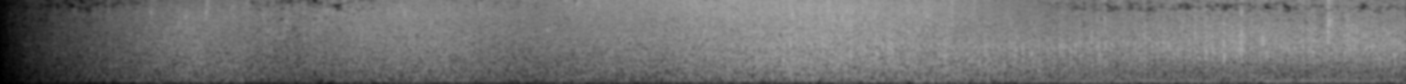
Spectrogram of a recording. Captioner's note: rain pouring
